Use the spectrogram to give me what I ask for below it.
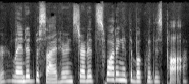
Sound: none

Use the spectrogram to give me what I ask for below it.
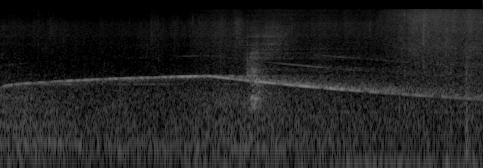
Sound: sirens wail in distance

